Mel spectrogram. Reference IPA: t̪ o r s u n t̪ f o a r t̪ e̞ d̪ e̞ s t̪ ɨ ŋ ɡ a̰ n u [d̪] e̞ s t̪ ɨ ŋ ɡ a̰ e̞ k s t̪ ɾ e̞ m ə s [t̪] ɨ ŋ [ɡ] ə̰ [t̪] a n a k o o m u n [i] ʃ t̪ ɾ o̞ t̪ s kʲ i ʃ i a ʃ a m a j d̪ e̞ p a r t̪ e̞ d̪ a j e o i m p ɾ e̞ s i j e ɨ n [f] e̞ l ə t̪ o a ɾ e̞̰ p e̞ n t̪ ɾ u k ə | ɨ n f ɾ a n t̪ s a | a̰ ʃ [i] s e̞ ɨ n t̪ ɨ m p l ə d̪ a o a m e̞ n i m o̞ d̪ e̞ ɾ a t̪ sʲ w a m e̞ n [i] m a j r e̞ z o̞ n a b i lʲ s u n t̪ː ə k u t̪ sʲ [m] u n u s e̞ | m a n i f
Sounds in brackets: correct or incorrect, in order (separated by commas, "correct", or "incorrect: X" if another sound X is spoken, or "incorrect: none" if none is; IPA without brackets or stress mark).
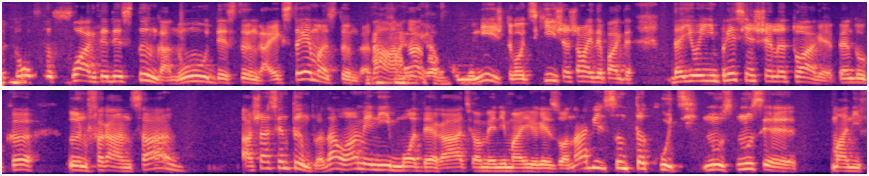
correct, correct, correct, incorrect: d̪, correct, incorrect: ʃ, incorrect: a, correct, incorrect: n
